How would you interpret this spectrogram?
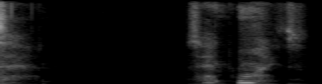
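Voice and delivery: whispered, hushed question. Real, not acted. Hearing a strange noise, whispering. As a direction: breathe it out unvoiced.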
